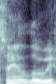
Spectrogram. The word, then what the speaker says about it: St. Louis: It's St. Louis. Sometimes we call it St. Louis for short and for fun, but it's, yeah, St. Louis.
